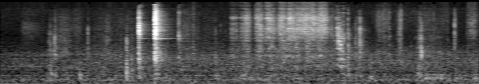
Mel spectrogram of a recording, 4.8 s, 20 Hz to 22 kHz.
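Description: Close, light scraping of a file across the edge of a Sportster 1200 piston ring to remove a burr, a few soft rubbing strokes with a brief sharper scrape, no voices.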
